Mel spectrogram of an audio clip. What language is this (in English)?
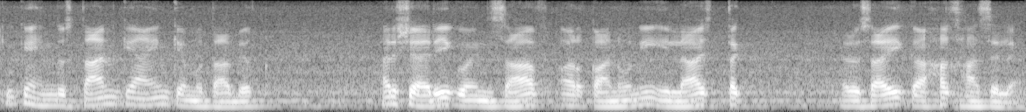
Urdu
